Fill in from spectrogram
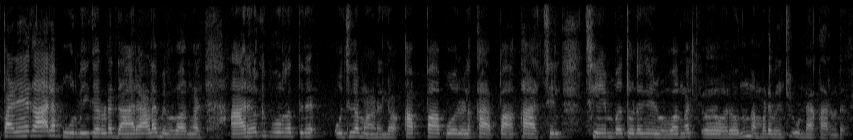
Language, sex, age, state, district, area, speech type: Malayalam, female, 30-45, Kerala, Wayanad, rural, spontaneous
